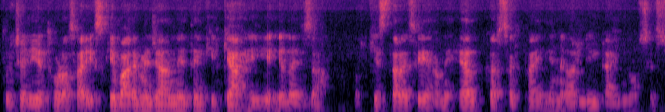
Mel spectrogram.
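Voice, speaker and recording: A male teacher giving an online class with a slight cold that makes him a bit hoarse. He speaks patiently, calls his students "beta" and repeats key terms. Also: medium pitch, little pitch movement, normal speed.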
